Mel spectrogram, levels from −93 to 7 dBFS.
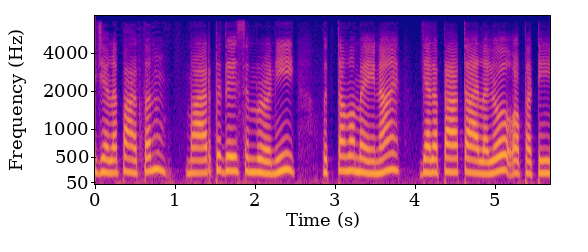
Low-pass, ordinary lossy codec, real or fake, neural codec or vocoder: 7.2 kHz; none; fake; codec, 16 kHz, 0.5 kbps, FunCodec, trained on Chinese and English, 25 frames a second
